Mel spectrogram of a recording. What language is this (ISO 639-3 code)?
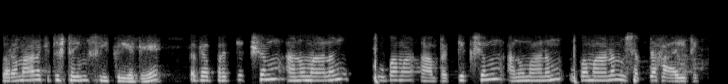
san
